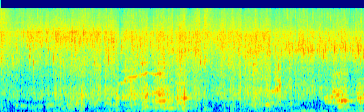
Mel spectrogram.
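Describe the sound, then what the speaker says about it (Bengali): Hilsa fish pieces sizzling in hot oil in a pan, a loud continuous crackling hiss, close by, with occasional faint kitchen clatter. "এরপর আমি সব মাছগুলো দিয়ে এখানে হালকা করে ভেজে নেব।"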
